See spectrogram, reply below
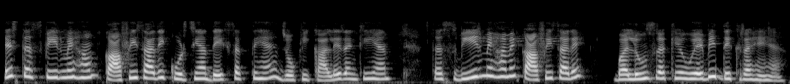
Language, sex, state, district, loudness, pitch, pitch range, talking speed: Hindi, female, Uttar Pradesh, Hamirpur, -15 LUFS, 270 Hz, 245-315 Hz, 205 wpm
